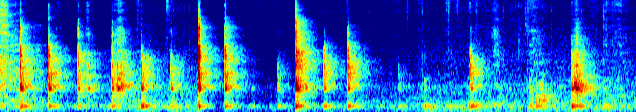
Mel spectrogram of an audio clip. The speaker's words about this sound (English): This is very exciting to hear. A knife chop stuff.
